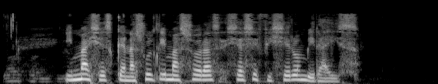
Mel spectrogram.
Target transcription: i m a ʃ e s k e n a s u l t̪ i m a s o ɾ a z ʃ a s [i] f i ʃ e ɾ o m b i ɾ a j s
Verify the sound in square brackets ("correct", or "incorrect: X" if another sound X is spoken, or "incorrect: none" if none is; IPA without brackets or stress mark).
incorrect: e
